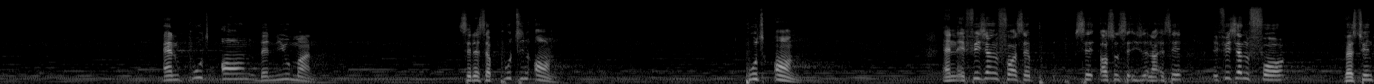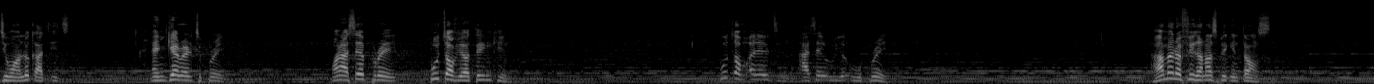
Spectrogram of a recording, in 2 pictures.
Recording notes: preached at God's Haven Ministries, The Purpose Assembly on Sunday 11th June, 2023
